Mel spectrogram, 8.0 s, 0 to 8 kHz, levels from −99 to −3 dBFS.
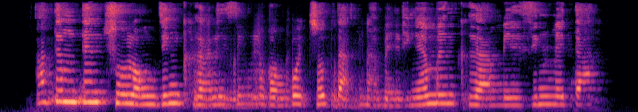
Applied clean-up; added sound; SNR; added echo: neural mask model DeepFilterNet 3.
